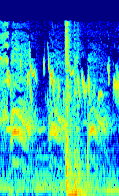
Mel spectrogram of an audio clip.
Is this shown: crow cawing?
yes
